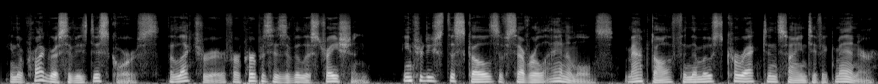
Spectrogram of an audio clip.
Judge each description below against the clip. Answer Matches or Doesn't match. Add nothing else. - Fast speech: Doesn't match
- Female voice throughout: Doesn't match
